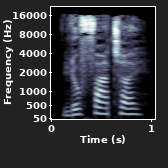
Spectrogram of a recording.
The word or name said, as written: luftfartøj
